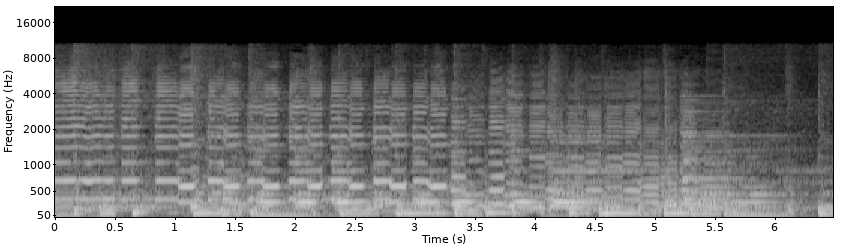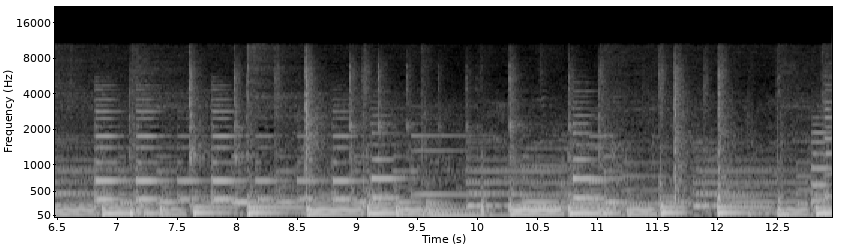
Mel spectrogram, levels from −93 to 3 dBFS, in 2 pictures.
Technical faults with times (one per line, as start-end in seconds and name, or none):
none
